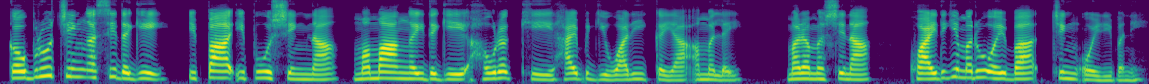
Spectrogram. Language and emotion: Manipuri, neutral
